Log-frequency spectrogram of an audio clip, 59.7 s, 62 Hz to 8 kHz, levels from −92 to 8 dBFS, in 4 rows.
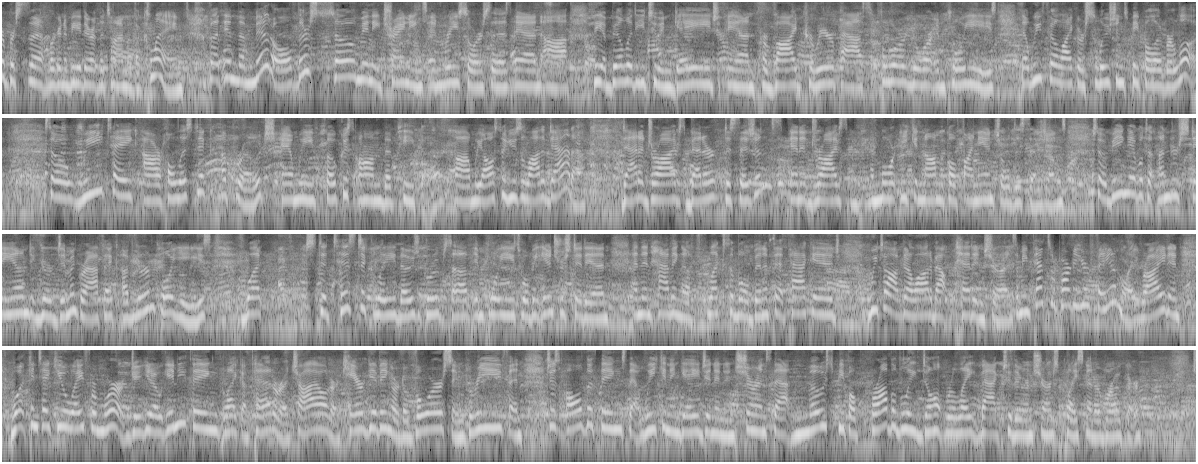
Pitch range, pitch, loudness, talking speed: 215-255 Hz, 235 Hz, -11 LUFS, 170 wpm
